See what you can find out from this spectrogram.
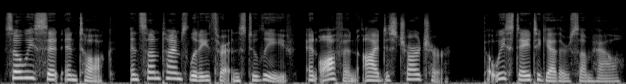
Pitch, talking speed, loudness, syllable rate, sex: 200 Hz, 200 wpm, -20 LUFS, 6.1 syllables/s, female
